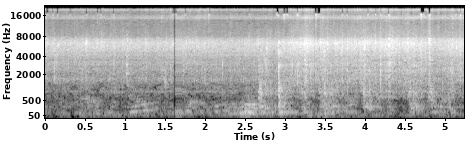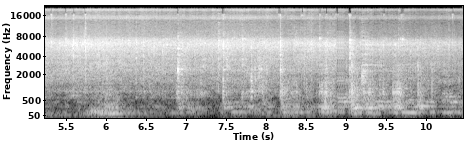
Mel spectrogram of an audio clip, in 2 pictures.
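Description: Onion frying with carom seeds and curry leaves in a pan, a steady close sizzle running throughout with scraping stirs and small clatters on top.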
